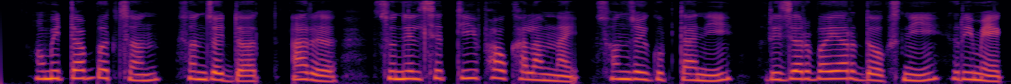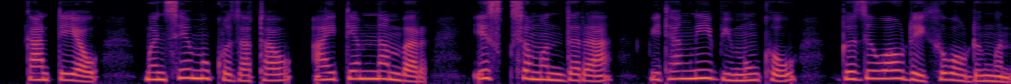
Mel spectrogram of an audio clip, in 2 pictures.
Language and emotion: Bodo, neutral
